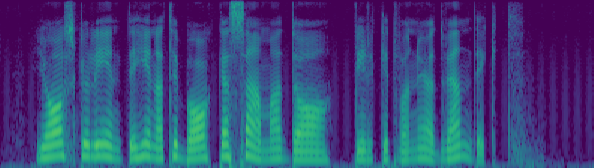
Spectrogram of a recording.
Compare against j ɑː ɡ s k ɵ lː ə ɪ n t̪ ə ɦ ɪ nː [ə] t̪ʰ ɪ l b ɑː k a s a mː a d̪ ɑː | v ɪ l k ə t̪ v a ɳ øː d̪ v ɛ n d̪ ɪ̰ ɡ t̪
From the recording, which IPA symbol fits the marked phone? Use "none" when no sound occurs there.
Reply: a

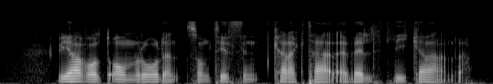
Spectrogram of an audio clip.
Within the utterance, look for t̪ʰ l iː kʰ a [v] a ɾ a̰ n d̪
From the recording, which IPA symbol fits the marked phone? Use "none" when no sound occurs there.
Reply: v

